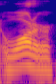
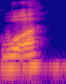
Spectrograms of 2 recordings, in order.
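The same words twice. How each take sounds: First: It is said in an American accent. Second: It is said in a northern English accent. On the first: "he had to pronounce it in an American accent" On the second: "water's a big one"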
